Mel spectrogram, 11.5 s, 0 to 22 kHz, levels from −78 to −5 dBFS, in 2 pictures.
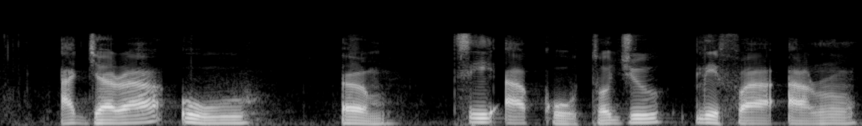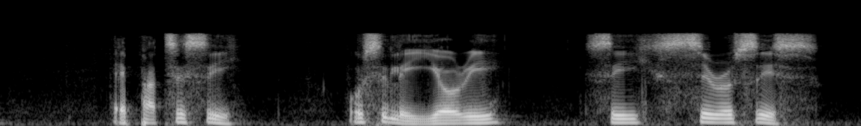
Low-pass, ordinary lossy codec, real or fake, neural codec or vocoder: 7.2 kHz; AAC, 64 kbps; real; none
